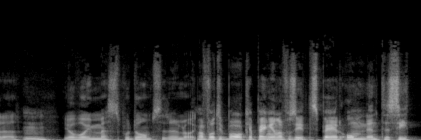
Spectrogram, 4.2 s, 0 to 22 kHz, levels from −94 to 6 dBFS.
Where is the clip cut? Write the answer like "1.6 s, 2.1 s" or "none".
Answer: 1.9 s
